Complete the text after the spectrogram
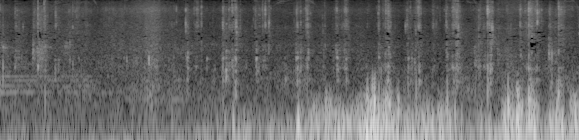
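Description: A pig slurps and chomps food from a bowl close by.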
